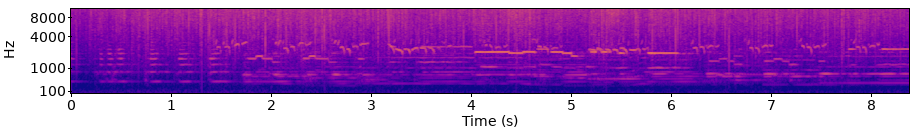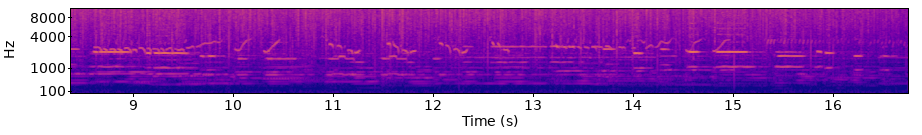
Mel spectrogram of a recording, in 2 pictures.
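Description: An early orchestral phonograph recording with a whistler trilling and chirping birdlike melodies over sustained orchestral lines, all under a steady layer of hiss and crackle, with no talking.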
